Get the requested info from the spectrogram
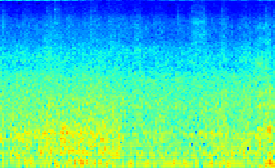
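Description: A steady, fairly loud rushing noise with no distinct strokes or pitch, sustained through a pause in speech.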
